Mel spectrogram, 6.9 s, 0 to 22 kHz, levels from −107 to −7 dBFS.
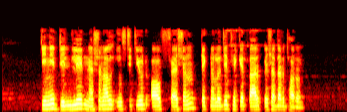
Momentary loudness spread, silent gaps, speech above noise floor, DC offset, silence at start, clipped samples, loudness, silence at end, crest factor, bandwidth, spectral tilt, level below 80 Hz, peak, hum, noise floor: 8 LU; none; 61 dB; under 0.1%; 0.8 s; under 0.1%; -18 LUFS; 0.9 s; 16 dB; 7.8 kHz; -5 dB/octave; -62 dBFS; -2 dBFS; none; -79 dBFS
